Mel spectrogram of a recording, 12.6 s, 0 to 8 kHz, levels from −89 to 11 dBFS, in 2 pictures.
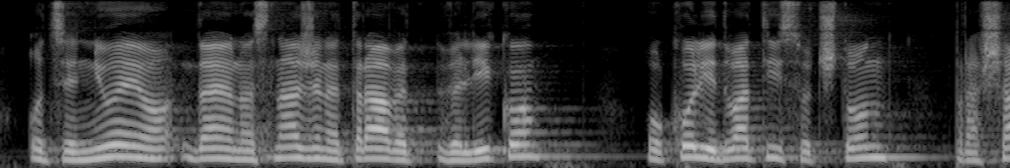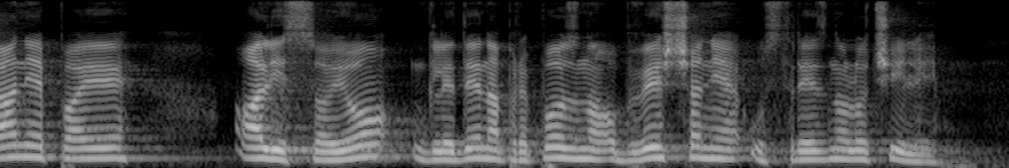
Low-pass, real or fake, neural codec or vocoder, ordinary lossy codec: none; real; none; none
